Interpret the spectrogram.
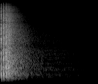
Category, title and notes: Instrument samples > Synths / Electronic
Clap one-shot made in Surge XT, using FM synthesis.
